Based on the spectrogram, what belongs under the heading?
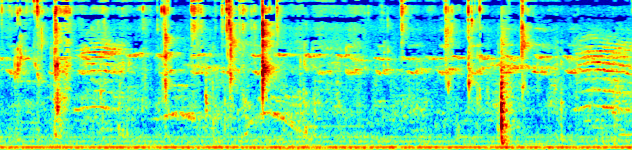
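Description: Close-miked wet chewing and mouth clicks as mutton curry is eaten off the bone, with one sharper smack about five seconds in, over a steady low hum.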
